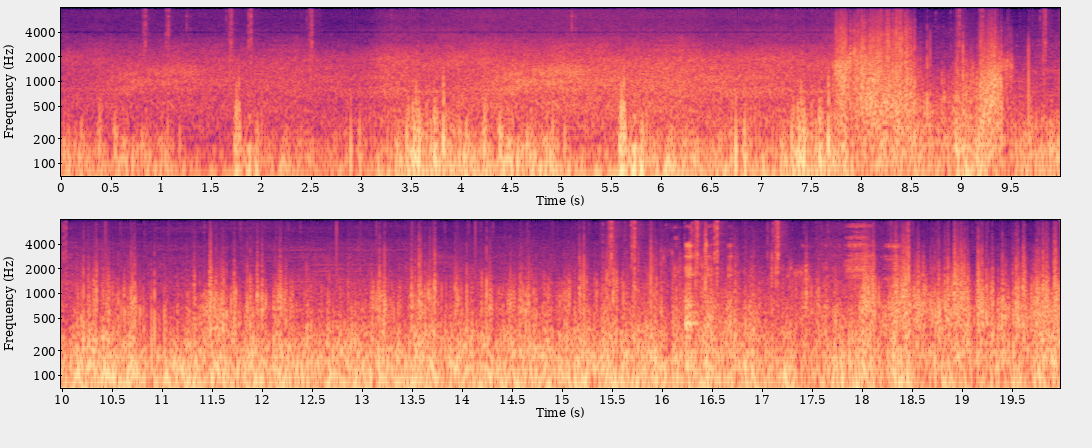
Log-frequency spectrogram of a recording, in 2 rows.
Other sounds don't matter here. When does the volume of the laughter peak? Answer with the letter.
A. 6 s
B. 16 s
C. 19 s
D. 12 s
B.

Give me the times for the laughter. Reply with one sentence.
You can hear the laughter from 15.7 to 18.4 s.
